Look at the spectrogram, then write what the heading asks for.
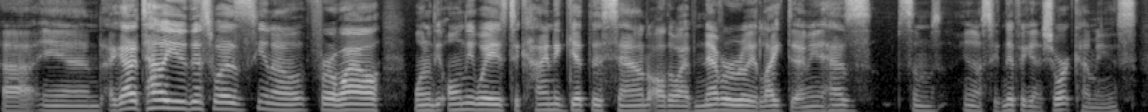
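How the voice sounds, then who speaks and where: A man presenting a music production tutorial in a casual, informal way, thinking aloud as he demonstrates software. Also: medium pitch, steady tone, normal speed, hardly any pauses, clean tone, no echo, clean studio sound.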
